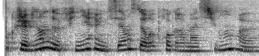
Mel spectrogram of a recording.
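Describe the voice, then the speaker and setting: A woman's voice: medium pitch, quick pace, warm tone, echoey room. A woman with a cold who is losing her voice, an energy healer talking casually on a live stream, hesitant with many fillers and restarts.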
